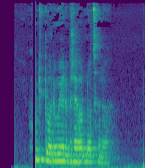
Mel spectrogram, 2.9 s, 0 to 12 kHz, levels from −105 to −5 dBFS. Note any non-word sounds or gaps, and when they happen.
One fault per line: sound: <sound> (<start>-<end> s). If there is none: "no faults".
sound: dropout (0.6-0.7 s)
